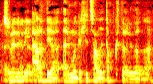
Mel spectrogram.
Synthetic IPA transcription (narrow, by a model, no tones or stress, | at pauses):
smɛðɪmðiʔarðjɔərmuɨnɡaɬitʰralˠɨdɔkʰtɔɾivɔdna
